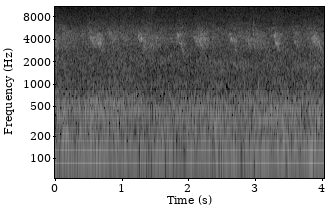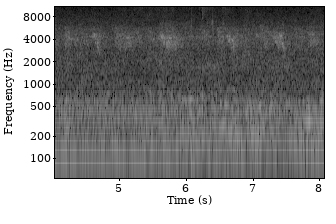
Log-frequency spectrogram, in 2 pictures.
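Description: Faint bird chirping: a steady series of short high chirps, about two or three a second.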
